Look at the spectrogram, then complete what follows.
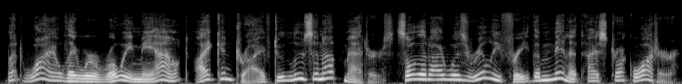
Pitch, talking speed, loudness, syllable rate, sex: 180 Hz, 210 wpm, -16 LUFS, 5.3 syllables/s, male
